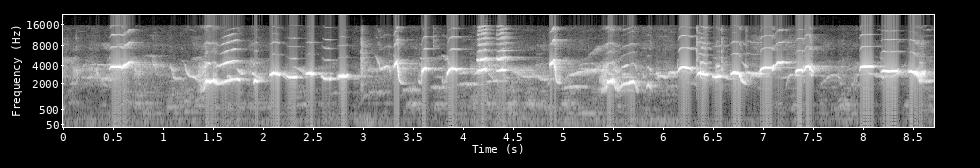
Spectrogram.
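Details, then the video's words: Full 'poci' song of an oriental magpie-robin played as a lure for other magpie-robins: quick sequence of sharp whistled notes, dropping slurs and clipped chips, energetic and varied after a short quiet opening. "pancingan Kacer poci full isian, tonton kacee anda pasti bunyi."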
